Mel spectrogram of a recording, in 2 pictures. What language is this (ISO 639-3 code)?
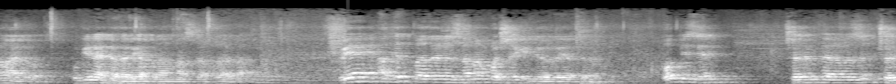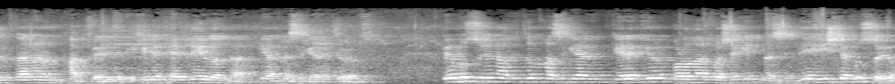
tur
